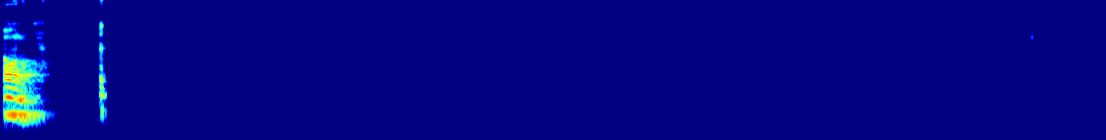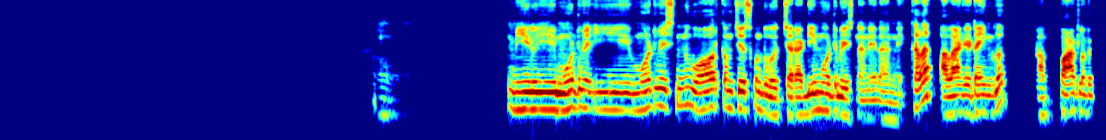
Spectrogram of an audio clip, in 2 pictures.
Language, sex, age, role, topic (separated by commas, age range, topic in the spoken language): Telugu, male, 25-29, host, ఒంటరిగా పనిచేసేటప్పుడు పనిపై ప్రేరణను ఎలా నిలుపుకుంటారు?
